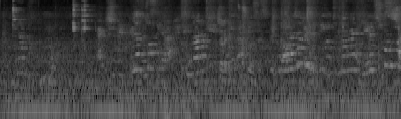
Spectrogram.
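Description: Indistinct voices talking, with a brief clink of a metal spoon against a porcelain tea-tasting cup about a second in, over a low steady hum.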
